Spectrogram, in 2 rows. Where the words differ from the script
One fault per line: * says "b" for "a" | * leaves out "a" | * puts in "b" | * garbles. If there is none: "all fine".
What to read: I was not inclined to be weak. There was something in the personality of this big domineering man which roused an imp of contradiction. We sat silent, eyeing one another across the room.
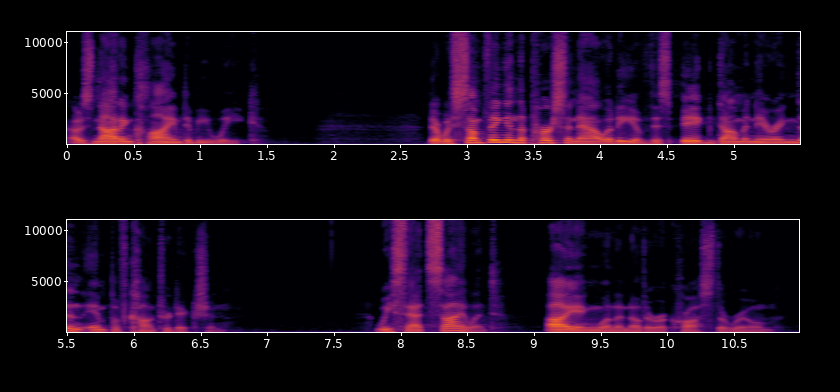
* leaves out "man which roused"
